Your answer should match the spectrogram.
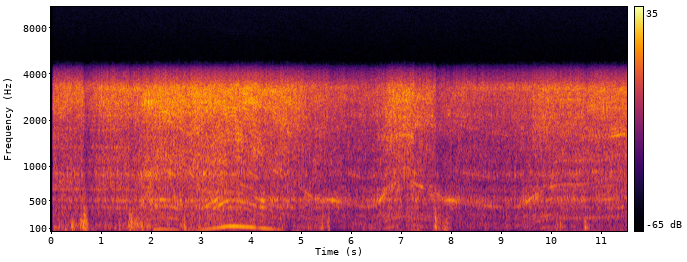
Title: piston slap - warm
